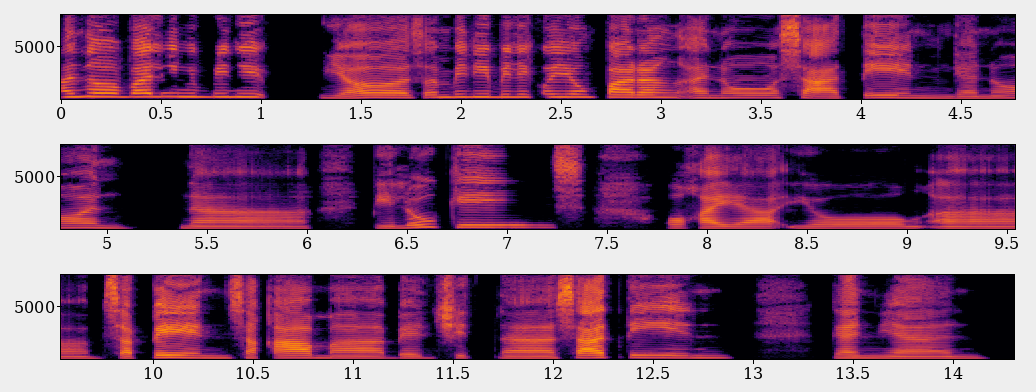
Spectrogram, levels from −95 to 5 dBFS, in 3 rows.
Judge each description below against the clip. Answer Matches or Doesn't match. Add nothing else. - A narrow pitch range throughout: Doesn't match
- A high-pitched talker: Matches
